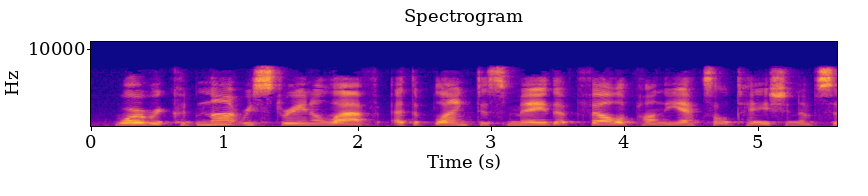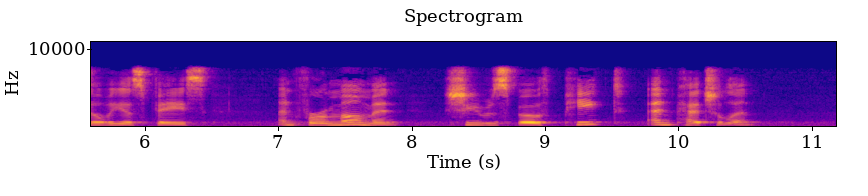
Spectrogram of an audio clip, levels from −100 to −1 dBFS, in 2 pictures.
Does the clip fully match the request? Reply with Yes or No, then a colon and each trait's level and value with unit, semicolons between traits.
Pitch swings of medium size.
No: wide, 5.7 semitones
